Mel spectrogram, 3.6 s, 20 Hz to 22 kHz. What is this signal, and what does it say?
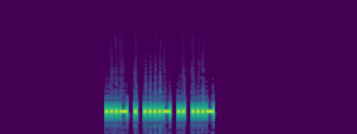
Morse code, heard as a keyed tone, about 52 wpm, 700 Hz. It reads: VE4IV
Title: Five Challenging Letter-Number Combinations 50wpm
